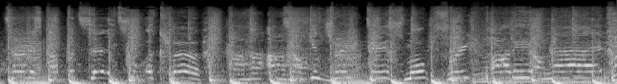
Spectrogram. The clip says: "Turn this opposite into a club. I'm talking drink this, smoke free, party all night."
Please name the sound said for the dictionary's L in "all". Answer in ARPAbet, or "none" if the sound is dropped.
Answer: N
